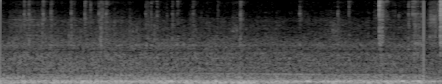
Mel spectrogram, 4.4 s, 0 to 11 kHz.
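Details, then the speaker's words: 1981 Mercedes 300SD (W126) diesel, barn find, on final test drive accelerating: deep steady diesel rumble pulling evenly under load, no knocking or whine; very healthy motor with excellent shifting. "very healthy motor excellent shifting"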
